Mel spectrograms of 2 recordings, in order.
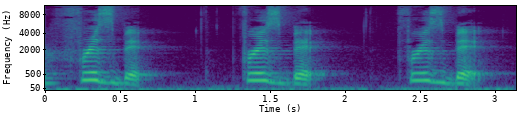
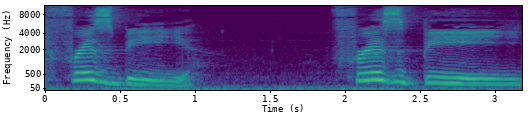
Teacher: syllable and drag the vowel at the end so not uh the vowel e is a very long vowel all the vowels are long in English but e is especially long it has a y Shadow at the end · put a lot of emphasis on the first syllable and drag the vowel at the end so not uh the vowel e is a very long vowel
